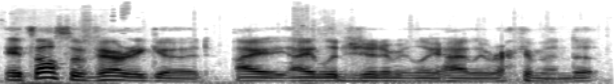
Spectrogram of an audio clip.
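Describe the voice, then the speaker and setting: A man serves as co-commentator on a let's play, talking quickly at medium pitch with a fairly bright tone. He comes across conversational, blunt and opinionated over the game music.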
